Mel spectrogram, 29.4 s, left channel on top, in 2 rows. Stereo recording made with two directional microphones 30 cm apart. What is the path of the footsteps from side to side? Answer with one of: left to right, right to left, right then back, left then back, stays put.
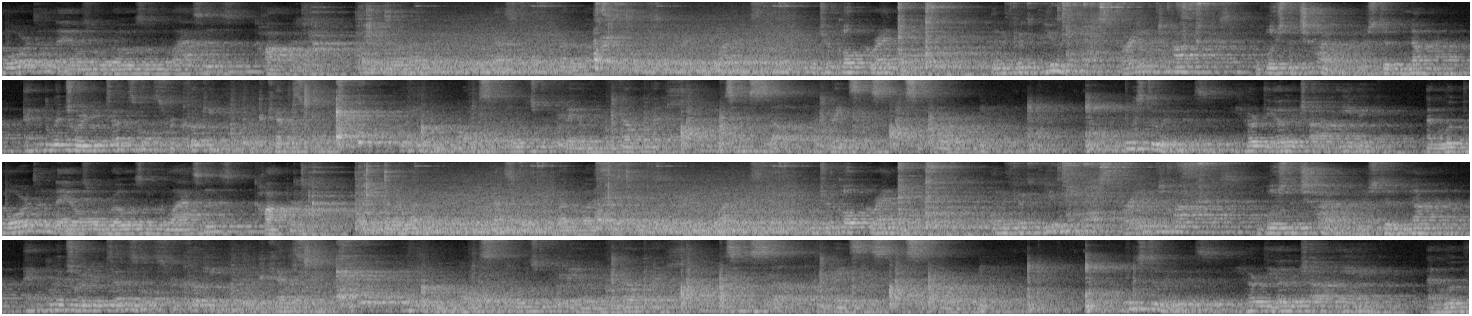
left to right.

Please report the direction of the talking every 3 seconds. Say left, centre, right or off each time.
right, right, centre, left, left, left, left, left, left, left.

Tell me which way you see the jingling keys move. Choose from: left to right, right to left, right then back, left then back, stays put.
right to left.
